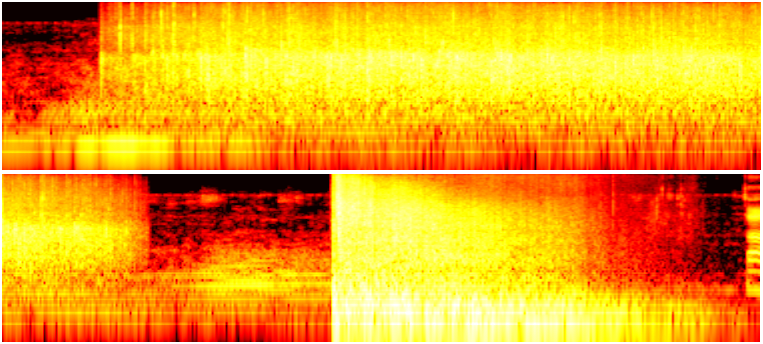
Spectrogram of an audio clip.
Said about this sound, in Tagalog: Ayan yung mga fireworks sa aming kapaligiran.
